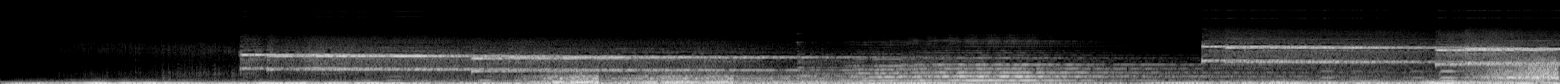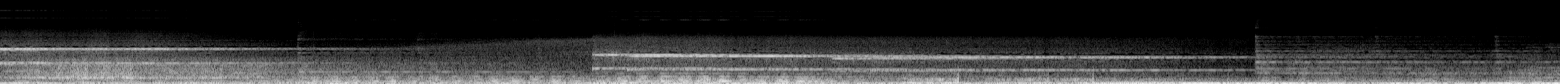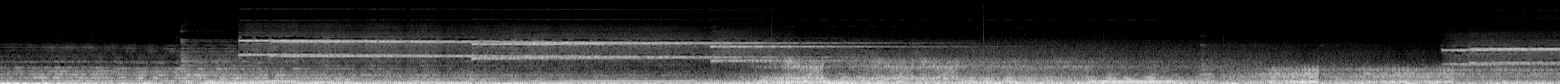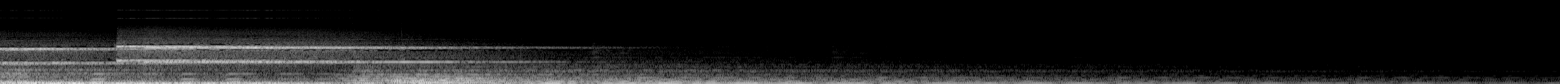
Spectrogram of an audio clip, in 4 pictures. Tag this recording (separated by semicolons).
Scary; Ghost; Creature; Sci-Fi; Zombie; Thriller; Wicked; Fantasy; Monster; Devil; Sinister; Nightmare; Reverb; Sounds; Vampire; Spooky; Atmosphere; Horror; Melody; Mystery; Creepy; Eerie; Halloween; Evil; Haunting; Dark; Haunted; Music; Hell; Strange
